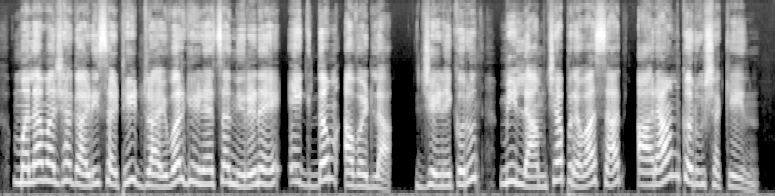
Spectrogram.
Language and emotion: Marathi, happy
